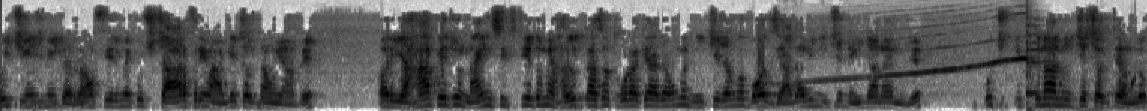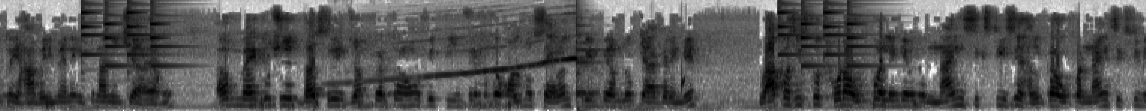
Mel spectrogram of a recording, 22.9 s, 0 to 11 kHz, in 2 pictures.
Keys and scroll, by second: 1.2 ctrl+Right, 14.5 shift+Page_Down, 15.2 ctrl+Left.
